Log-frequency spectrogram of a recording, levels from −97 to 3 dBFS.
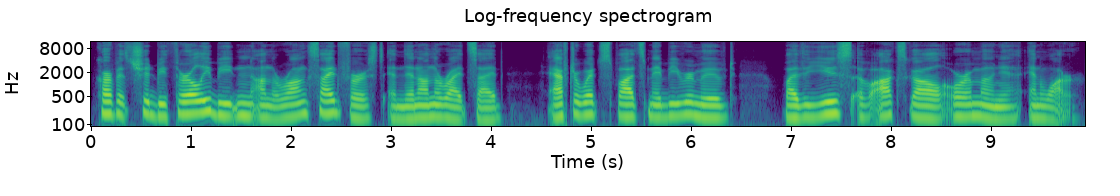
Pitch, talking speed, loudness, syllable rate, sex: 160 Hz, 195 wpm, -19 LUFS, 4.8 syllables/s, female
